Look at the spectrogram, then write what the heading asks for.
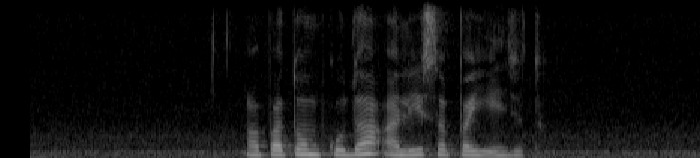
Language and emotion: Russian, neutral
